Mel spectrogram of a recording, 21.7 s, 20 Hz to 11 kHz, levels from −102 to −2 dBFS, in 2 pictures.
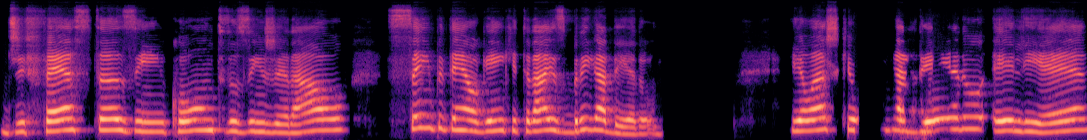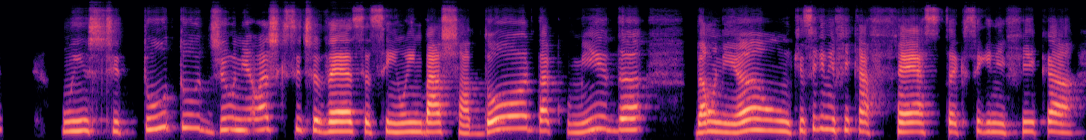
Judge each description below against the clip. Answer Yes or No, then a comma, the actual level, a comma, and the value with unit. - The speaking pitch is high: Yes, high, 235 Hz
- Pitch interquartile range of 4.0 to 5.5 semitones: No, average, 3.0 semitones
